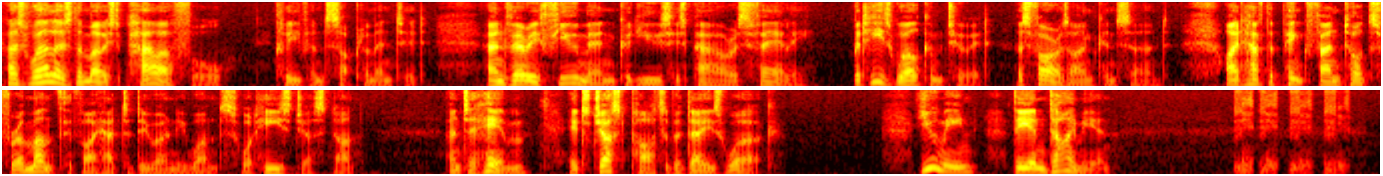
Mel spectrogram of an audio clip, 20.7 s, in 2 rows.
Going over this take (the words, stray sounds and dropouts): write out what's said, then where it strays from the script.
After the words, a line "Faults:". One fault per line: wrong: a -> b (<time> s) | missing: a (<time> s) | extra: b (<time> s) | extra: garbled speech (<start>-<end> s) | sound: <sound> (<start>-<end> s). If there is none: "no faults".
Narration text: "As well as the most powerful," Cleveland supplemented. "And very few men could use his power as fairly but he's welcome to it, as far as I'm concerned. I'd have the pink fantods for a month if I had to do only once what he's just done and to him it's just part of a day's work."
"As well as the most powerful," Cleveland supplemented. "And very few men could use his power as fairly but he's welcome to it, as far as I'm concerned. I'd have the pink fantods for a month if I had to do only once what he's just done and to him it's just part of a day's work." "You mean the Endymion
Faults:
extra: You mean the Endymion (17.2 s)
sound: laugh (19.6-20.5 s)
